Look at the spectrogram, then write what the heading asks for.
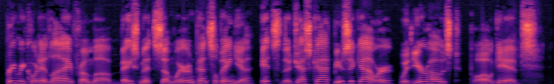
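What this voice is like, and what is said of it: Polished radio announcer voice. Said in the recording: “That voice, that great radio voice”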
